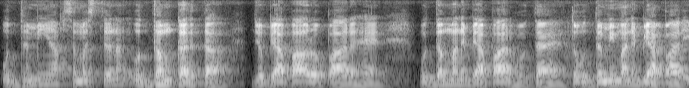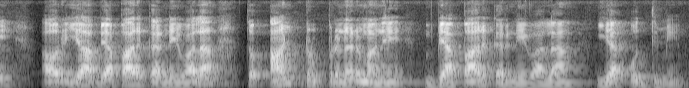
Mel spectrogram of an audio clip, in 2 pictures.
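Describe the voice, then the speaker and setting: Hindi teacher in an echoey room. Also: male voice, mid-range voice, fairly bright tone. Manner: addresses students as "beta", repeats words slowly, asks questions. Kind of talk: pronunciation lesson. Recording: roomy echo.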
